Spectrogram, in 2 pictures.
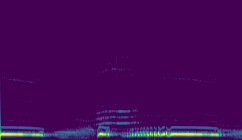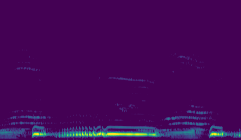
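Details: Barbary dove of local stock cooing as a lure: low rolling coos, each begun by an abrupt rising note, then a purring stretch and a long level tone, repeated about every three seconds.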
